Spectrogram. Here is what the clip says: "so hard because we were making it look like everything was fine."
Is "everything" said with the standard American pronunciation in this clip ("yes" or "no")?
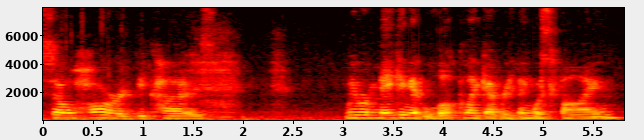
yes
